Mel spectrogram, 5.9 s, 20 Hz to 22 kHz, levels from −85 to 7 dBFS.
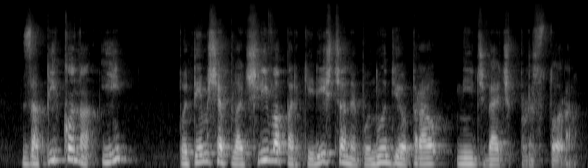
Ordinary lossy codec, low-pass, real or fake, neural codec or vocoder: none; 19.8 kHz; fake; vocoder, 44.1 kHz, 128 mel bands, Pupu-Vocoder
